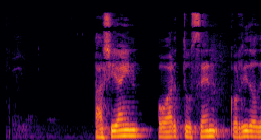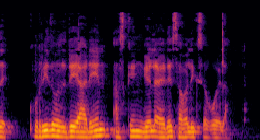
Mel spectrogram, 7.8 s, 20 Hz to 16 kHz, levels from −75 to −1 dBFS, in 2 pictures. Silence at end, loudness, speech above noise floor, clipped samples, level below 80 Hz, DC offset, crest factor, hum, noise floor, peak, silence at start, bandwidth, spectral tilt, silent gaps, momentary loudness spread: 0.5 s; -19 LUFS; 43 dB; under 0.1%; -54 dBFS; under 0.1%; 16 dB; none; -61 dBFS; -4 dBFS; 1.45 s; 11.5 kHz; -6 dB/octave; none; 10 LU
